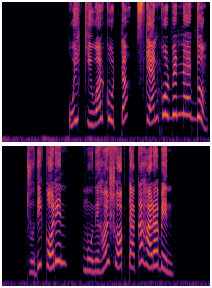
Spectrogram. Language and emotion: Bengali, fearful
